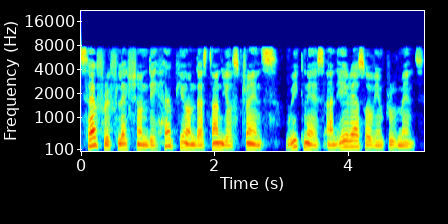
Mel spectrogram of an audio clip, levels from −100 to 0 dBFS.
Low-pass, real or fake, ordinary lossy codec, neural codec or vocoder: 7.2 kHz; real; none; none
